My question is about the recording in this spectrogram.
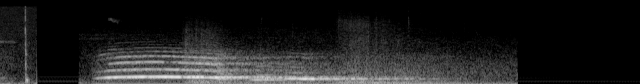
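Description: A Brachiosaurus call sound effect: one long, low call that starts about a second in, drops slightly in pitch midway, then fades and cuts off abruptly about five seconds in.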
